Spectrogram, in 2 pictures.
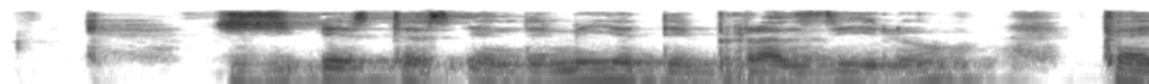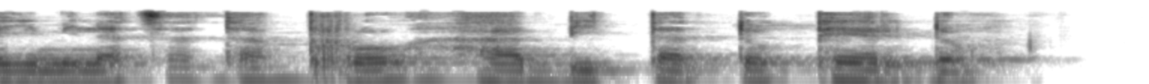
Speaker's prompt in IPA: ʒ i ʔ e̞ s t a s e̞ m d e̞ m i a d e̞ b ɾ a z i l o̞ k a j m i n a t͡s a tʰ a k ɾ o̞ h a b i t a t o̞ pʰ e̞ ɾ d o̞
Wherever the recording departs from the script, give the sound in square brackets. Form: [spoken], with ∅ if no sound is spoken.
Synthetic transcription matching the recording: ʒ i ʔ e̞ s t a s e̞ [n] d e̞ m i a d e̞ b ɾ a z i l o̞ k a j m i n a t͡s a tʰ a [p] ɾ o̞ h a b i t a t o̞ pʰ e̞ ɾ d o̞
